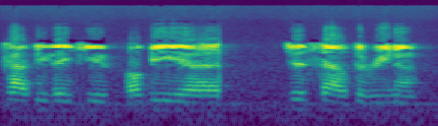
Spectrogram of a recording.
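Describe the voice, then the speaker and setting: A man's voice: fairly low pitch, monotone, moderate pace, pushed and bright. A man working as a police officer, talking in radio traffic over a muffled two-way scanner transmission.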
